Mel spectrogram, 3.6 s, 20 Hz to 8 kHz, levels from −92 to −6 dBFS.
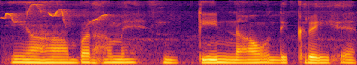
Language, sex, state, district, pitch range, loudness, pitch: Hindi, male, Himachal Pradesh, Shimla, 130-140 Hz, -17 LUFS, 135 Hz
